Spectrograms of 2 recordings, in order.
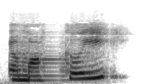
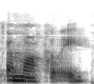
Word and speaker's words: Immokalee: Is it Immokalee? Is that the right way to say it? – So Immokalee. It's Immokalee. – Immokalee.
